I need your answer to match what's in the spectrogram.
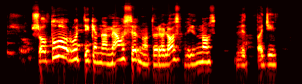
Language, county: Lithuanian, Klaipėda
